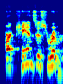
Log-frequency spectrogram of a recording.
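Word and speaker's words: Arkansas River: atmosphere the ballpark is sits right on the our kansas river yes that's how it's pronounced um but it's uh it's it's a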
